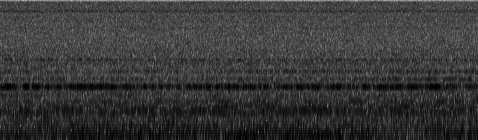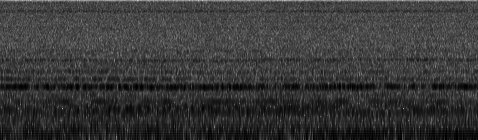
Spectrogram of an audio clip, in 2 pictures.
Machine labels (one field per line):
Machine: fan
